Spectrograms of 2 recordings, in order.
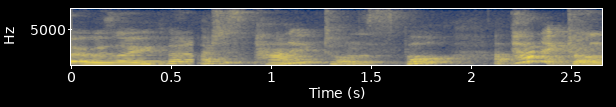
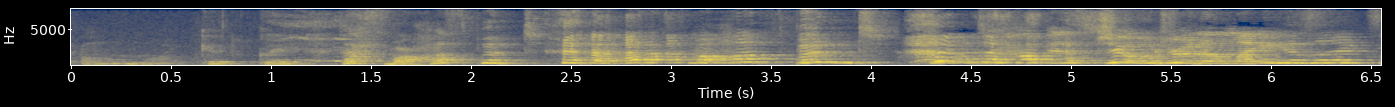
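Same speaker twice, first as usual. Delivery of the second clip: mock swooning; 8 semitones higher, slower than usual. Smitten guest spots a French model, building to giddy squeal. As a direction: start hushed, climb into giddy declaration. Acted instant crush on a model.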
